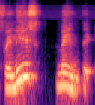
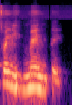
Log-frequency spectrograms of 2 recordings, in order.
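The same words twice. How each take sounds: First: Felizmente said slowly with the stress kept on liz; teacher giving the correct felizmente after the wrong one. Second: Teacher modelling the wrong felizmente; wrong stress. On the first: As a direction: model the right felizmente, weight on the first part. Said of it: "El acento permanece en la primera parte". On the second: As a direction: show the mistake: felizmente stressed on the ending mente. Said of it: "no es". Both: Shown as a demonstration.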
